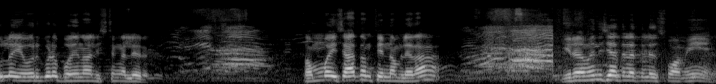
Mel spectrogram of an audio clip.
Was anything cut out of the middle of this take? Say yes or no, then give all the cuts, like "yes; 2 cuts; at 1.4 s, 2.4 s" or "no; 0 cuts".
yes; 1 cut; at 5.5 s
